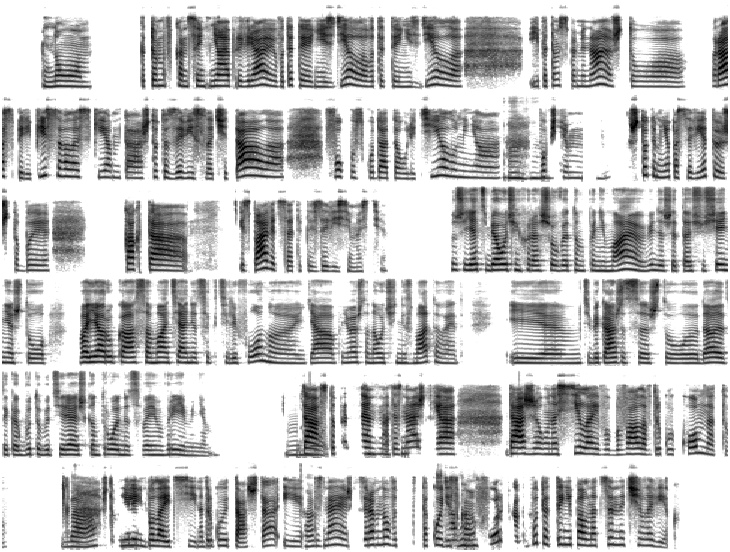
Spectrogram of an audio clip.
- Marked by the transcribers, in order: other background noise; tapping
- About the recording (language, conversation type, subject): Russian, advice, Как перестать проверять телефон по несколько раз в час?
